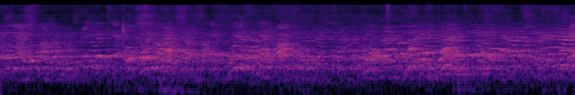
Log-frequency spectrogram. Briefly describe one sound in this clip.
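A crowd of people pray and call out loudly together in a large echoing hall.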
